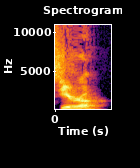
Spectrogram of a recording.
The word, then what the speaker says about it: Seura: reinforce the fact that wanted to pronounce zero and the name came from georges seurat so if you've seen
